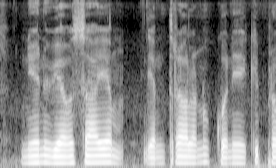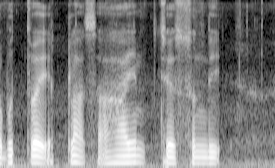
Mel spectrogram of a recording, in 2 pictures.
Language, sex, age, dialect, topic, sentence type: Telugu, male, 18-24, Southern, agriculture, question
